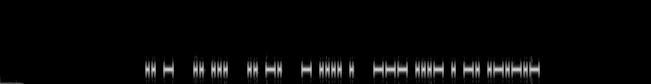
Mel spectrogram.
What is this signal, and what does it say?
Morse code, heard as a keyed tone, about 40 wpm, 700 Hz. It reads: IT IS IN THE OVEN.
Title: Sentences from Top 1000 Words - Review Part 4 - 40wpm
